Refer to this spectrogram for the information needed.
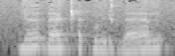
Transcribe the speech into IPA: ɖ əː ɓ ɜː ɭ ʈʰ ɜ k͡p u m ɖ ɜ ɡ͡b ɜː m

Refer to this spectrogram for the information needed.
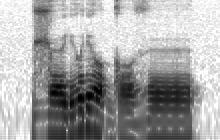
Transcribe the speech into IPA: ʒ ø˧ ɾʲ u˦ ɾʲ o˦˨ ɡ o˨ ð ø˧

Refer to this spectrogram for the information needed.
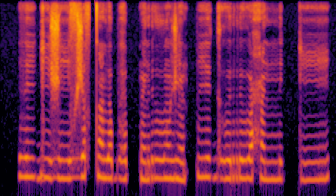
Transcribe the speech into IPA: ð iː ɡ i ʒ iː z ʒ ʌ s tˤ ẽ ð ʌ bʱ ɛ pː ẽ r lː õ ʒ ẽ pː iː e̯ ɡʱ ɯ r ɯː ħ ẽ nː i kː iː

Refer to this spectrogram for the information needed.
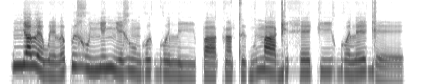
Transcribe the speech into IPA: ɲ a˦ l ɛ˨ w e˨ l ə˦ p ɨ˦ ɣ u˧ ɲ e˦ ɲ e˨˦ ɣ ũ˧ ɡʷ i˧ ɡʷ i˨ l iː˨ p a˧ k ã˨ t ɨ˨ ɡ ũ˦ m aː˧ ɡ i˦ h eː˦ k iː˦ ɡʷ e˧ l eː˦ ɡ eː˨

